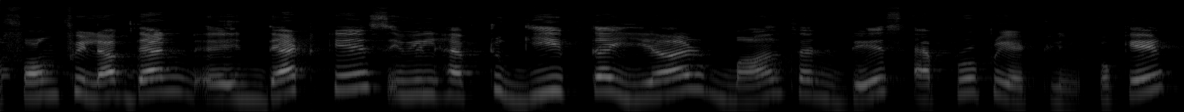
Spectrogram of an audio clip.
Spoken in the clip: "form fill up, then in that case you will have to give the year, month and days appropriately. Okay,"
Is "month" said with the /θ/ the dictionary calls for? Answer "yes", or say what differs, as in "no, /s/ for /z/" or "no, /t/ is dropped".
no, /s/ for /θ/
